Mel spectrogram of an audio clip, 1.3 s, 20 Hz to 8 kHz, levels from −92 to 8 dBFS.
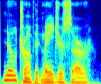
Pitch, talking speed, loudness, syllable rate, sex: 105 Hz, 180 wpm, -15 LUFS, 5.2 syllables/s, male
